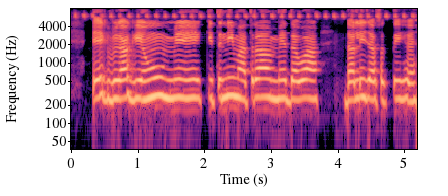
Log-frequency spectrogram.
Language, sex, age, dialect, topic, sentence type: Hindi, female, 18-24, Awadhi Bundeli, agriculture, question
